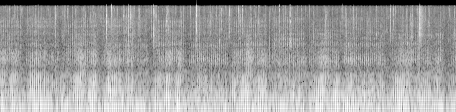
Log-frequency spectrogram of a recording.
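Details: Relaxing fireside scene with a cat purring: a continuous low buzzing rumble, breath swells repeating about every second, while a crackling fireplace adds many quick ticks and louder pops throughout.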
